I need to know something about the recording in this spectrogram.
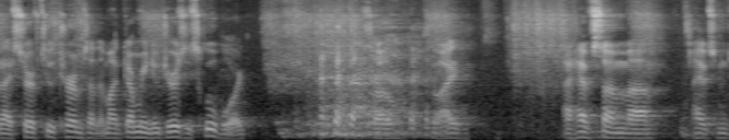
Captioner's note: laughing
